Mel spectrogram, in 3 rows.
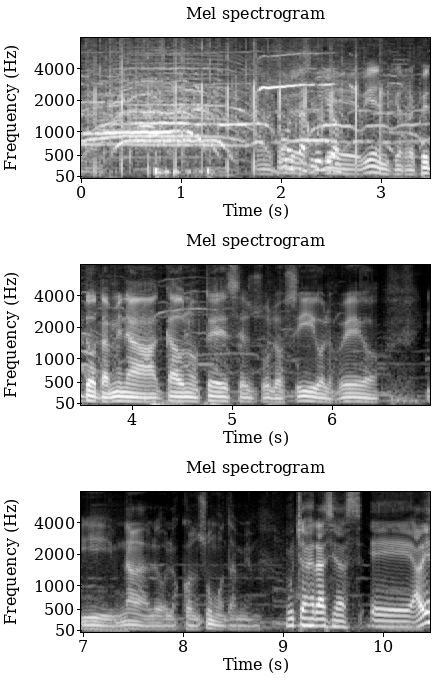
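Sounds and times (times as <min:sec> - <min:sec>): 
studio audience applause: 0:00.0 - 0:05.4
voices cheering: 0:00.0 - 0:06.2
high whistle-like tone: 0:01.7 - 0:06.1
speech: 0:02.2 - 0:10.4.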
